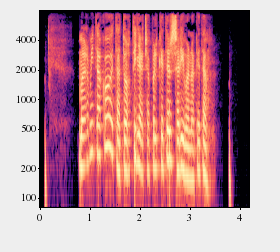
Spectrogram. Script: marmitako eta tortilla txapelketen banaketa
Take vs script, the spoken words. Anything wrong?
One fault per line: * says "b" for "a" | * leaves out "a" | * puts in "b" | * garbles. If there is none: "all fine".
* puts in "sari"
